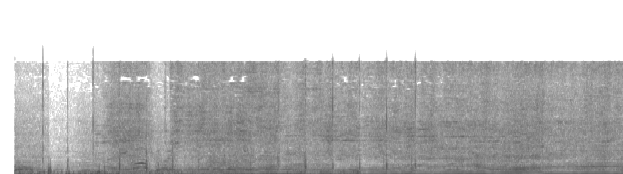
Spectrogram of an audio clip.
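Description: Motocross dirt bike engines running out on the track, a steady drone whose pitch climbs a little and then drops past five seconds in, with people's voices over it.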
